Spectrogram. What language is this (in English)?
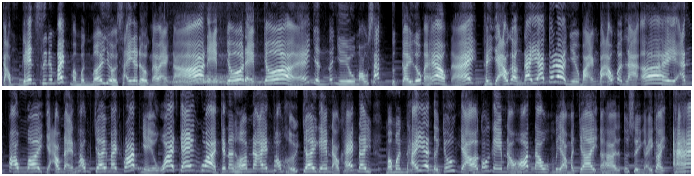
Vietnamese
